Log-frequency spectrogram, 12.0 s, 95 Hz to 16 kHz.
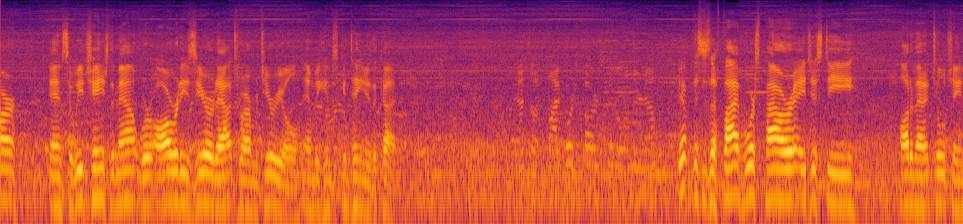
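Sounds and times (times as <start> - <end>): man asking a question: 0.0 - 5.0, 6.4 - 12.0
exhibition hall din: 0.0 - 12.0.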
